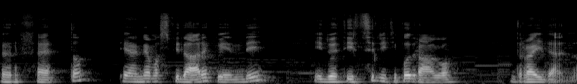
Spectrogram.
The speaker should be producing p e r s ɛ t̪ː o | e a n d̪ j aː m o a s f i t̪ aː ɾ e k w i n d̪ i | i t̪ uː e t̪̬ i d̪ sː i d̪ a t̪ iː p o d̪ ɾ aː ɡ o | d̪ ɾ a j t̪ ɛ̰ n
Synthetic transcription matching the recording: p e r f ɛ t̪ː o | e a n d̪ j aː m o a s f i d̪ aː ɾ e k w i n d̪ i | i d̪ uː e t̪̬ i t̪ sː i d̪ i t̪ iː p o d̪ ɾ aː ɡ o | d̪ ɾ a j d̪ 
